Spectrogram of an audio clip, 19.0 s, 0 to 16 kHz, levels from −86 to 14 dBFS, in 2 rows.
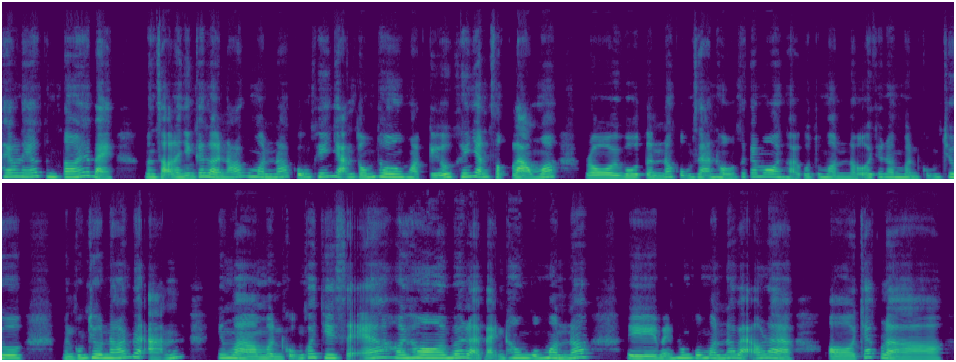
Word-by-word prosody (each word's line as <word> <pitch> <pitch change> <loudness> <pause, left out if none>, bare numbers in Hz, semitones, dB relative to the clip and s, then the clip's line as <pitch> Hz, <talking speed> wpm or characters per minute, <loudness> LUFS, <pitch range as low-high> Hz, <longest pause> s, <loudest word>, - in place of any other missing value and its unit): khéo 285 +1 0
léo 290 +2 -1
tinh 255 -2 0
tế 245 - +4
á 350 - -1
bạn, 180 -1 +3 0.3
mình 215 -1 0
sợ 205 - +3
là 210 - +1
những 195 -1 -2
cái 295 - 0
lời 235 -6 +4
nói 215 +7 -1
của 290 - -4
mình 245 -6 -1
nó 255 +5 -1
cũng 230 -6 -2
khiến 275 +4 -3
cho - - +2
ảnh 240 0 0
tổn 215 +4 0
thương 255 -3 +3
hoặc, 195 -5 -2
kiểu, 240 - +1
khiến 275 +2 -2
cho 290 - +3
anh 265 0 -1
phật 220 -4 -5
lòng 190 -1 +4
á, 255 - +5 0.3
rồi 195 0 +3
vô 215 +2 +1
tình 200 -4 -3
nó 245 +4 -1
cũng 205 -5 -7
sẽ 220 - -3
ảnh 195 +2 0
hưởng 185 -6 -2
tới 265 - -9
cái 285 0 -4
mối 285 -1 +1
quan 235 - -4
hệ - - -5
của 210 - -6
tụi 215 0 -5
mình 190 -3 -4
nữa. 175 +5 -3
Cho 245 - -6
nên 220 -2 -1
mình 200 -3 -2
cũng 180 +5 -10
chưa 235 0 +2 0.4
mình 195 -1 -3
cũng 215 +3 -1
chưa 275 0 +4
nói 255 +4 +2
với 320 -3 +1
ảnh, 260 +4 -1 0.4
nhưng 255 -1 +1
mà 205 -5 +4
mình 195 -1 -1
cũng 215 +4 -5
có 300 - 0
chia 255 -2 +2
sẻ 250 0 -2
hơi 285 -1 0
hơi 265 0 +5
với 285 +3 +2
lại - - +1
bạn 190 - -2
thân 250 +3 0
của 220 - -1
mình 235 -3 +1
á, 275 +5 +2 0.5
thì 205 -2 +3
bạn 200 +1 -2
thân 255 0 +1
của 235 - 0
mình 250 -3 -1
nó 275 +2 -2
bảo 255 +1 0
là, 240 -8 +2 0.4
ờ, 185 -2 +1
chắc 320 -1 -4
là 175 -6 0
235 Hz, 270 wpm, -20 LUFS, 205-265 Hz, 0.5 s, á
